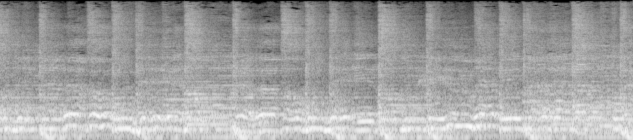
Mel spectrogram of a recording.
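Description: Loud amplified live music: a singer's melodic line over instruments and a steady beat of about two strokes a second.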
